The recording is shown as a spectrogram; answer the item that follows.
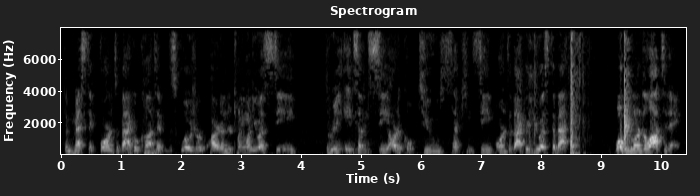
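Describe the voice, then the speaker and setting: A man's voice: on the high side, fairly even intonation, brisk. A young man giving a mock dramatic reading in a theatrical, hammy stage-actor manner, mock-serious, recorded outdoors on a porch. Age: young adult. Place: covered porch outdoors at night. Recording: distant, noisy porch camera audio.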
